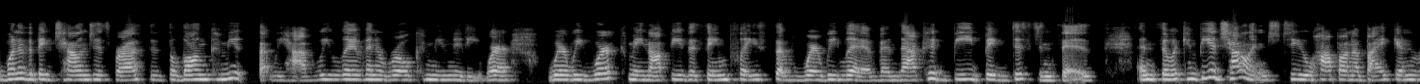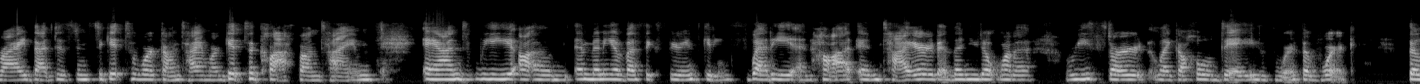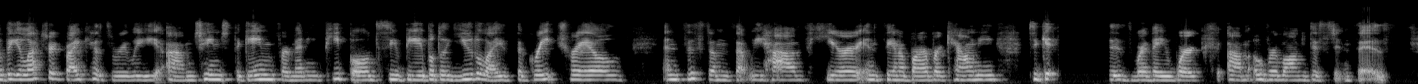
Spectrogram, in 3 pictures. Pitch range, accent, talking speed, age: 205-230 Hz, American, 195 wpm, 20-39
